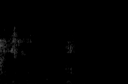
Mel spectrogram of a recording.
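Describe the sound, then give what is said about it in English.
A short wet slurping and gulping of someone drinking water from a plastic Gatorade bottle, two quick bursts of liquid sound about a second long, then silence. “I'm drinking out of a Gatorade bottle.”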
